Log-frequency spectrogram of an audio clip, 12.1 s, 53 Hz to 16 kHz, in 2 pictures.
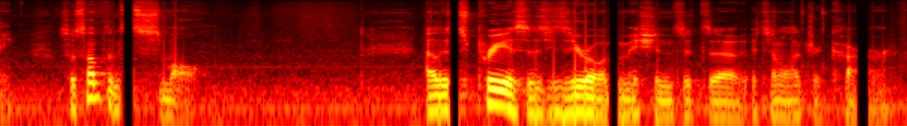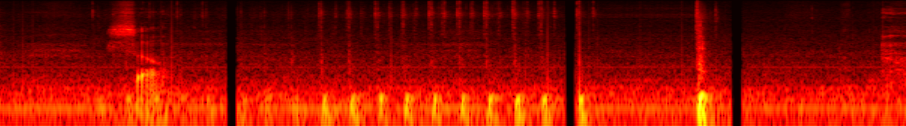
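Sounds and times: low steady hum: 0:00.0 - 0:12.0
computer keyboard keys clicking: 0:08.2 - 0:09.8.

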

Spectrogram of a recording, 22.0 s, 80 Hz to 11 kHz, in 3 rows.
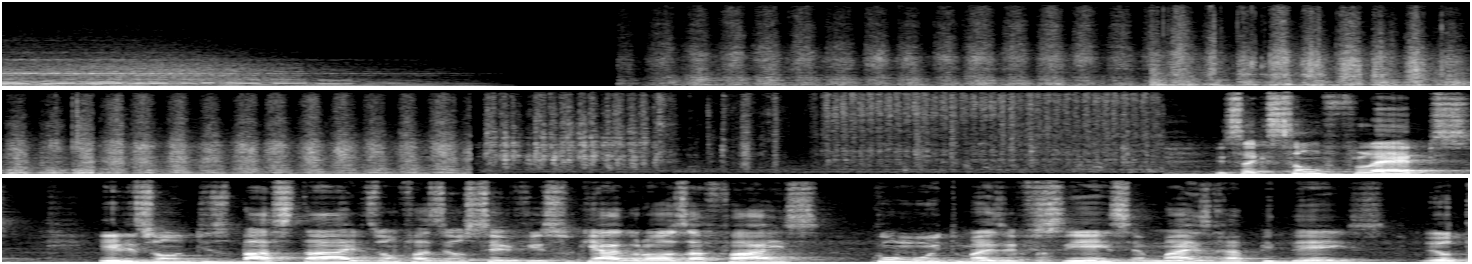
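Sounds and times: wood rasp scraping wood: 0:03.1 - 0:09.7.

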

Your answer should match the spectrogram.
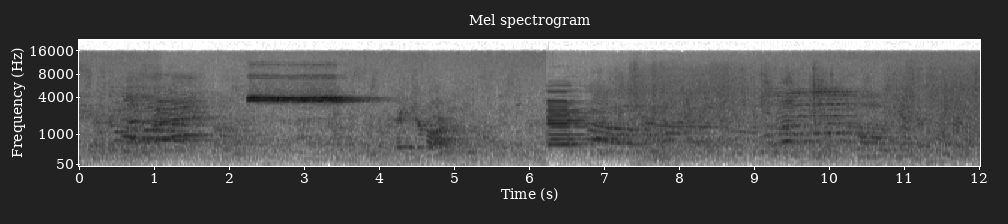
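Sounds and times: voices in a pool hall: 0:00.0 - 0:12.0
high whistle blast: 0:02.2 - 0:04.0.

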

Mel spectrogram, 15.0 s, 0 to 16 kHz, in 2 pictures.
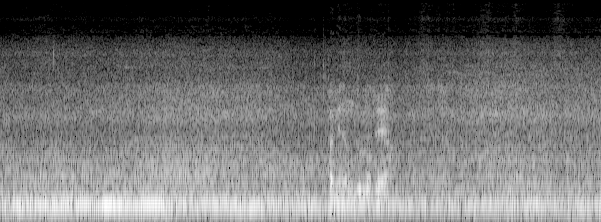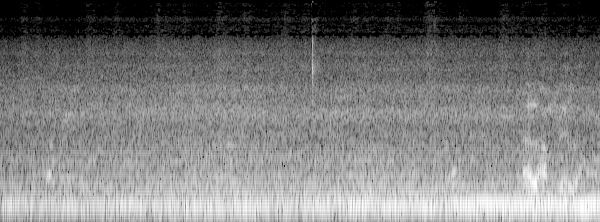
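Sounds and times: vehicle engine hum: 0:00.0 - 0:15.0.

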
